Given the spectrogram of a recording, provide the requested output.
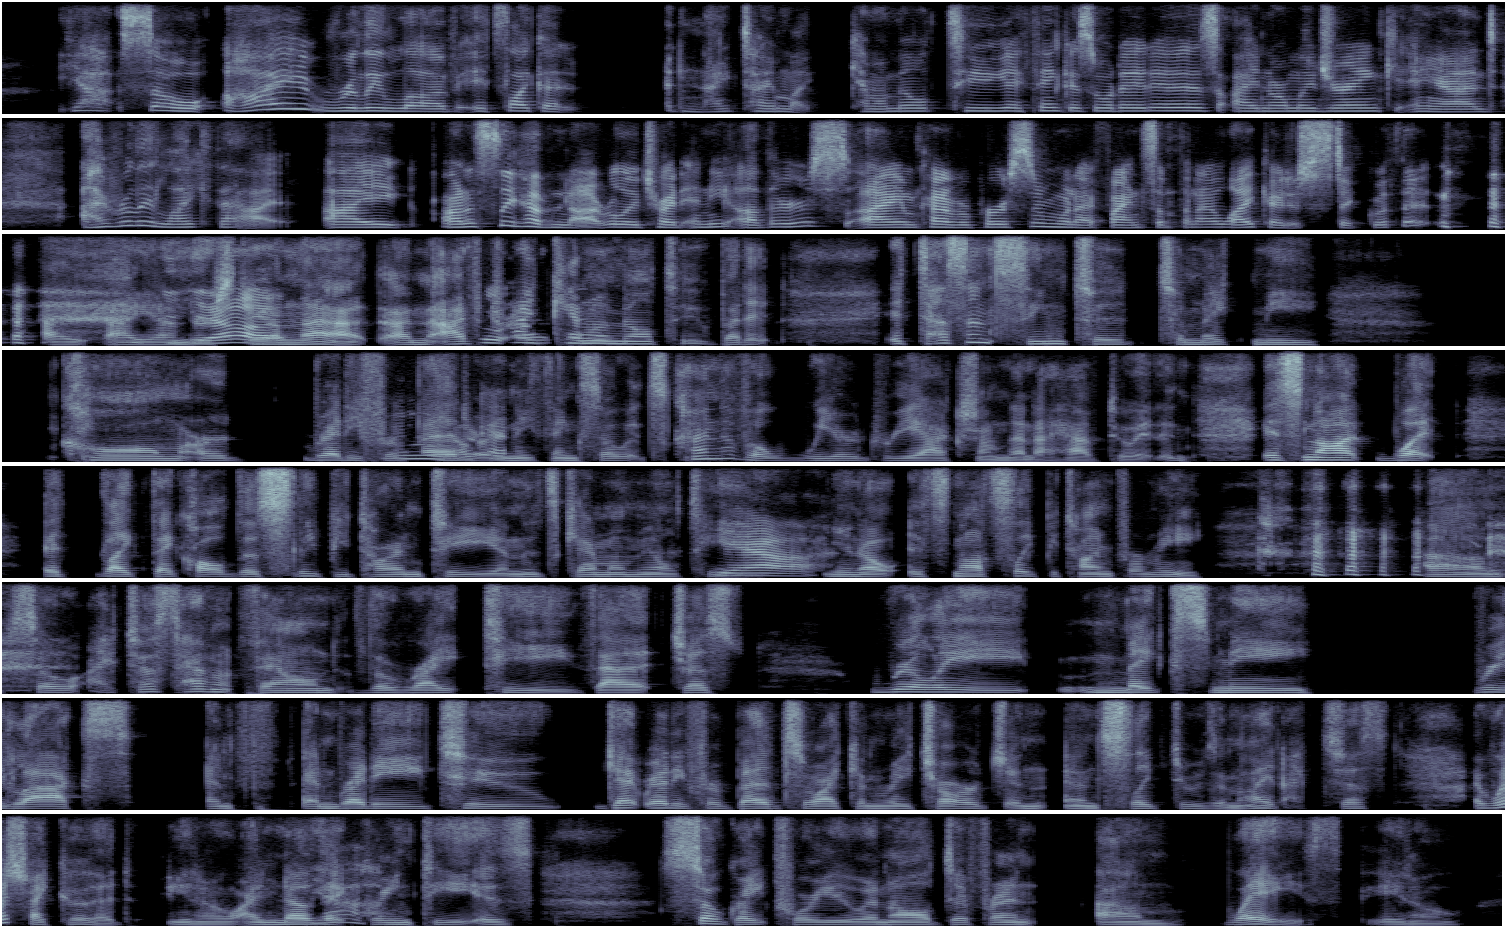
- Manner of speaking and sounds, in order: chuckle; chuckle
- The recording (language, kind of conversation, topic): English, unstructured, How do you like to recharge after a typical day, and how can others support that time?
- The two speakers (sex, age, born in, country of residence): female, 30-34, United States, United States; female, 55-59, United States, United States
